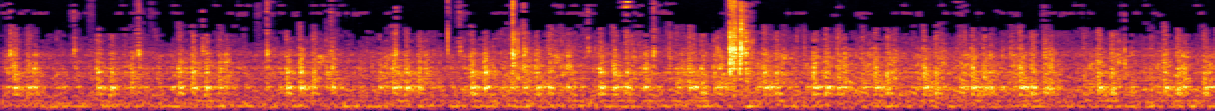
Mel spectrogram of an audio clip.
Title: knocking sound driving slow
